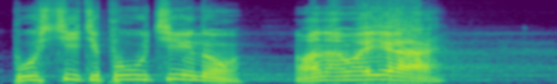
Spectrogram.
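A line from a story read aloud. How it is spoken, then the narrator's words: Frightened loud shout. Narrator (Russian): испугавшись, и громко закричал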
